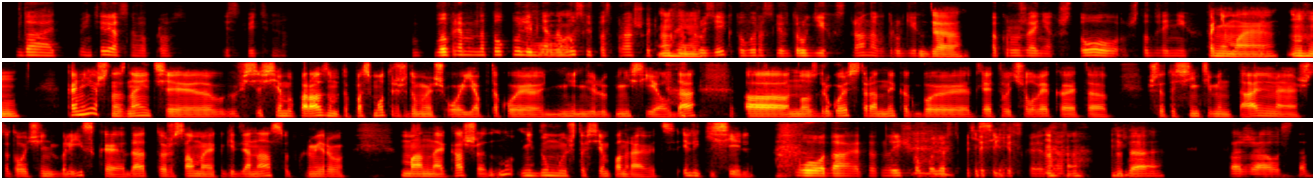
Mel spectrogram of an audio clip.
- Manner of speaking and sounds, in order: tapping; chuckle; other background noise; laugh; chuckle; laughing while speaking: "Да"
- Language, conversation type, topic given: Russian, unstructured, Какой вкус напоминает тебе о детстве?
